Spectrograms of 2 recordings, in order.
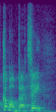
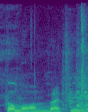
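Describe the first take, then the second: First: It is said at normal speed. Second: It is said very slowly, in slow motion.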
